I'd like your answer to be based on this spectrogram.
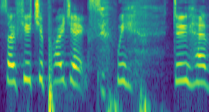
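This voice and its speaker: A woman with an Australian accent talks in a dark, mellow tone. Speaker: community radio station manager. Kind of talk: presentation to council. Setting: council meeting. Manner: fast.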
